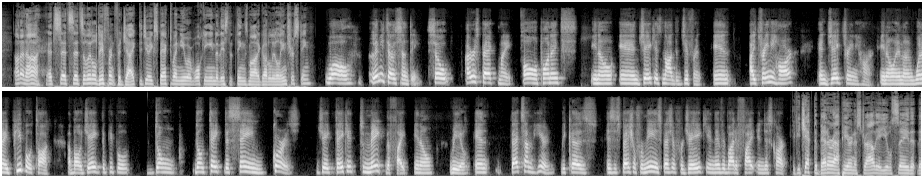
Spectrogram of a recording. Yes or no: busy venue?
no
